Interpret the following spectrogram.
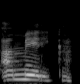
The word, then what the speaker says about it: América: palabra erika la palabra américa pueden darse cuenta allí última penúltima y antepenúltima si la estatizada porque esta es la sílaba tónica sí nosotros al decir américa sabemos que la mayor fuerza la hacemos en un mes entonces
